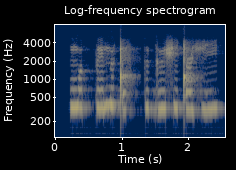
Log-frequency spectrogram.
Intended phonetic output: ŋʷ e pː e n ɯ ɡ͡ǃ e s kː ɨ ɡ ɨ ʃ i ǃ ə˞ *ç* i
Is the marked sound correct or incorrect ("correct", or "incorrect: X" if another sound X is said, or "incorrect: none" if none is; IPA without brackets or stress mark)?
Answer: correct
